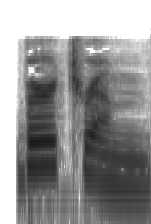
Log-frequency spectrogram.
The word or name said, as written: Bertram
